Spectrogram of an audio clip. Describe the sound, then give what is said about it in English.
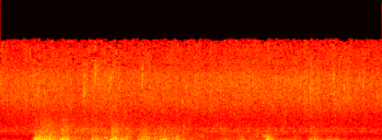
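A monsoon thunderstorm rumbles, deep thunder rolling in heavy bursts over a steady wash of pouring rain, with no voices. “We wait for the storms to come and soak up the rains when they do.”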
